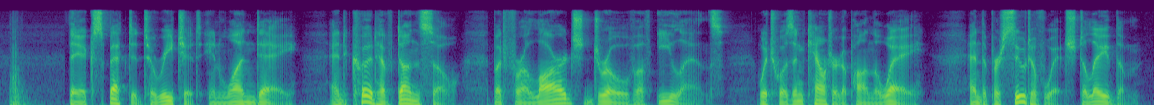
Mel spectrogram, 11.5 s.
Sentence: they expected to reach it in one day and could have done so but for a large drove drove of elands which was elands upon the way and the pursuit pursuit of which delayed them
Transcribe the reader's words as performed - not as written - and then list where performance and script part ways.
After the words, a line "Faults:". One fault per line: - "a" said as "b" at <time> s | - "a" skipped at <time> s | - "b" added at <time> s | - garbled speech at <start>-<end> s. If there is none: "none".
they expected to reach it in one day and could have done so but for a large drove of elands which was encountered upon the way and the pursuit of which delayed them
Faults:
- "drove" skipped at 6.4 s
- "elands" said as "encountered" at 7.9 s
- "pursuit" skipped at 10.3 s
